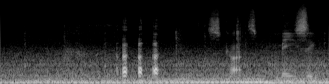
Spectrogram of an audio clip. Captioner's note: maniacal laughter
